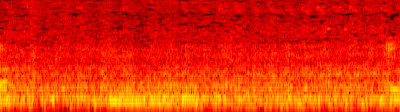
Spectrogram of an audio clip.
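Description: Motorcycle engine running steadily at low revs as the bike moves off along a dirt track.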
